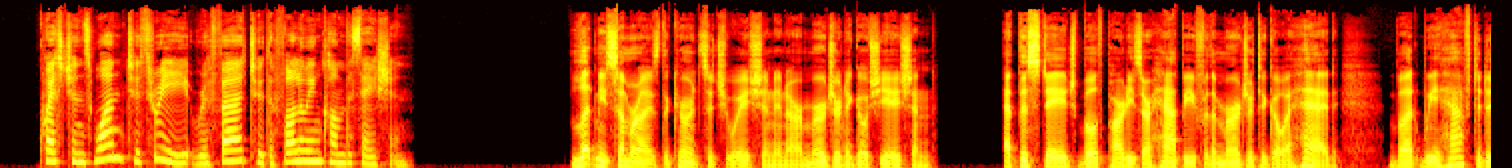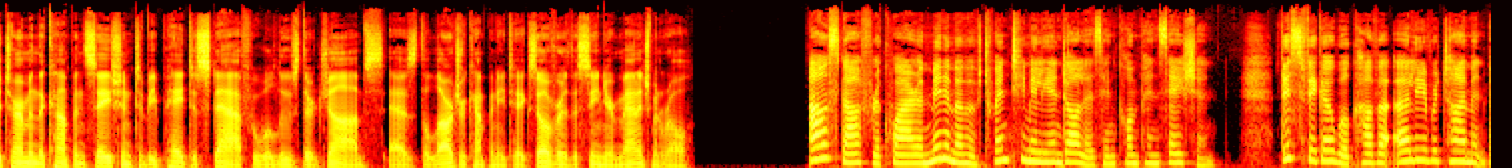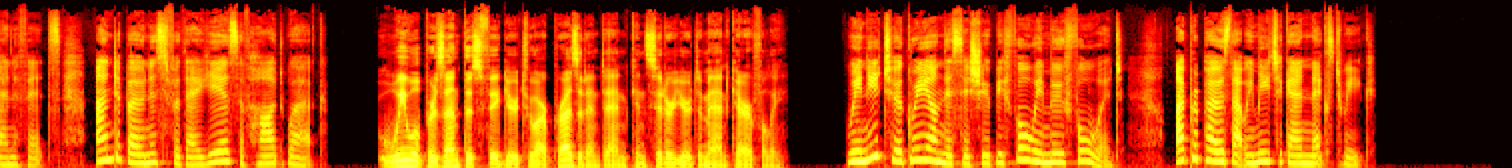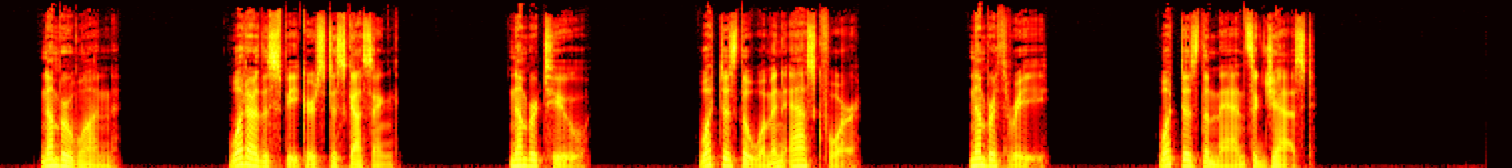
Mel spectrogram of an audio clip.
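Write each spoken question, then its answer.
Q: What are the speakers discussing?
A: Staff compensation in a merger negotiation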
